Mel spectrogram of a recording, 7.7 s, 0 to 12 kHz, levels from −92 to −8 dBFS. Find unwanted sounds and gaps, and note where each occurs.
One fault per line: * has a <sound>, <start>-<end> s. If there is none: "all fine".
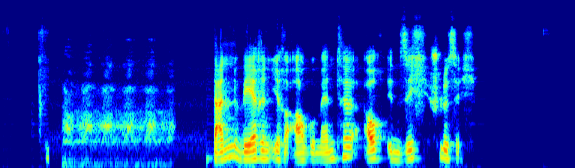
* has a bark, 0.8-2.4 s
